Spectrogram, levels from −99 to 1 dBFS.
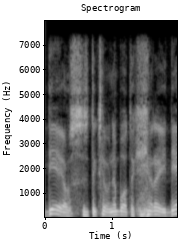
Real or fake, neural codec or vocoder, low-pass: real; none; 7.2 kHz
